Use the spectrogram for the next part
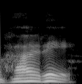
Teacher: we see it's followed by a short A, so it's a laghu syllable. And then re is a long syllable because it's followed by an E, which is this one right here, guru.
